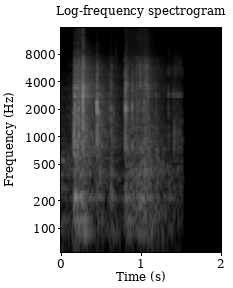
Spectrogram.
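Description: An 80/20 aluminum extrusion frame being handled, with metal parts sliding and knocking together in a few irregular strokes; the sound lasts about a second and a half and cuts off suddenly.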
